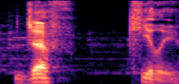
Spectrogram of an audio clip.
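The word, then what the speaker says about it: Geoff Keighley: that's true blame CH blame blame Jeff G Jeff key that's how you say his name what's his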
